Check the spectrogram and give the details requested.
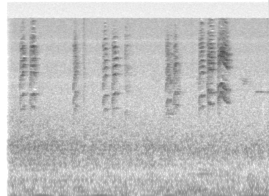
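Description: Great tit chicks give bursts of high, thin, buzzy chirps every half second or so, over a steady low rumble.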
